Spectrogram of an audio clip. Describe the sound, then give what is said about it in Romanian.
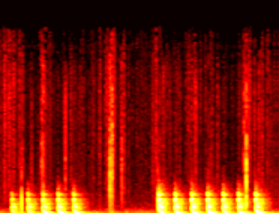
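Knocking on a door in a village folk tale: two runs of rapid, firm knocks separated by a short pause, each run a quick series of even raps. “Cine bate?”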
